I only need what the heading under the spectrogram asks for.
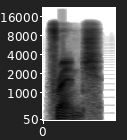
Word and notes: French: British English

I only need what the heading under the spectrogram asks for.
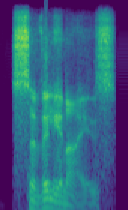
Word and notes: civilianize: British English

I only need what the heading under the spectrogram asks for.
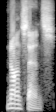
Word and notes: nonsense: American English

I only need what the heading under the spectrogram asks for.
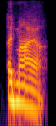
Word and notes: admire: Indian

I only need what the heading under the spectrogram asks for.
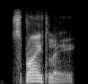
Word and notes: sprightly: British English

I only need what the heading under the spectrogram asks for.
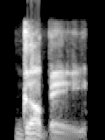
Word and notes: goby: British English

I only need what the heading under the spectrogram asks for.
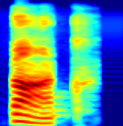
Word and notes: ankh: Indian

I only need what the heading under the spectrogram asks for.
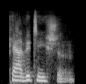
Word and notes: cavitation: Indian

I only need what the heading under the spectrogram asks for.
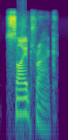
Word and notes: sidetrack: British English

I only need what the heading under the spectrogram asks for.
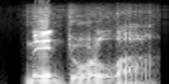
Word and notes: mandorla: American English

